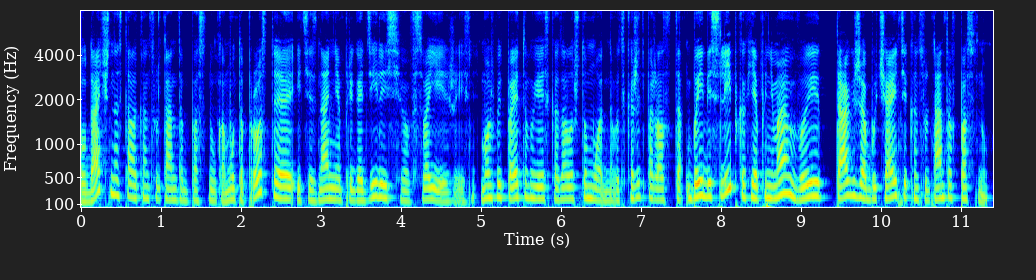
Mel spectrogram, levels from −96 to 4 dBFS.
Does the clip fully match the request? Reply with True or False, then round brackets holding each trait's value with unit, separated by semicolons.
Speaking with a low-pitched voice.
False (180 Hz)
